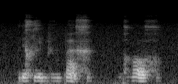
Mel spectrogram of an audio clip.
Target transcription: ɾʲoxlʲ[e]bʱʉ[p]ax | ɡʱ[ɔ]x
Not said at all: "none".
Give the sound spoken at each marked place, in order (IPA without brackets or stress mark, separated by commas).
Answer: ɛ, p, ɔ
